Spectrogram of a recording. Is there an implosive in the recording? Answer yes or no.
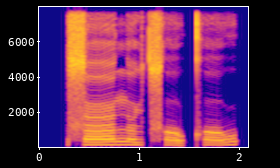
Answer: no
